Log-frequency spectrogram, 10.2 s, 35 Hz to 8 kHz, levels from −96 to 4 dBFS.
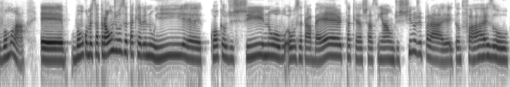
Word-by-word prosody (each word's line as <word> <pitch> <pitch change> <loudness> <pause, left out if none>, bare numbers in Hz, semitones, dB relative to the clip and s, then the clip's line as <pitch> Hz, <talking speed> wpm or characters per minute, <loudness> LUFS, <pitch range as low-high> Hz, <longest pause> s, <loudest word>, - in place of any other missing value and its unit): vamo 225 +8 -1
lá. - - -2 0.3
Eh, 185 -1 +8
vamo 225 +5 0
começar 270 -1 +1
pra 260 0 +6
onde 335 +3 +1
você 315 -2 -1
tá 275 -1 -2
querendo 250 -4 -1
ir, 250 +4 -3
eh, 200 -5 -1 0.2
qual 220 +1 -1
que 240 - -7
é - - -1
o - - -1
destino 240 +5 -3
ou 225 -2 +1
v 215 - -3
ou 205 - 0
você 210 0 -5
tá 200 -1 -2
aberta, 230 +5 0
quer 205 -3 -7
achar, 195 0 -7
assim: 195 +1 -9
"Ah, 200 0 -2
um 195 - -6
destino 310 - -8
de 280 0 -6
praia" 190 -7 -2
e - - -9
tanto 200 +2 -10
faz 225 +4 -1
ou 195 -3 -1
220 Hz, 205 wpm, -19 LUFS, 195-250 Hz, 0.3 s, Eh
